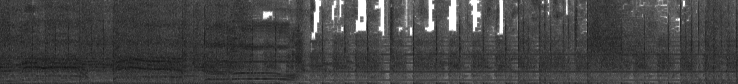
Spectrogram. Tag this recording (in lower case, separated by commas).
singing, music, inside a large room or hall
